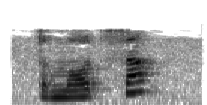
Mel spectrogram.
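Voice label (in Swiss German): "matze", Alsatian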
